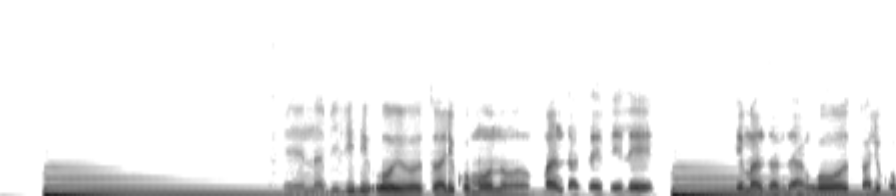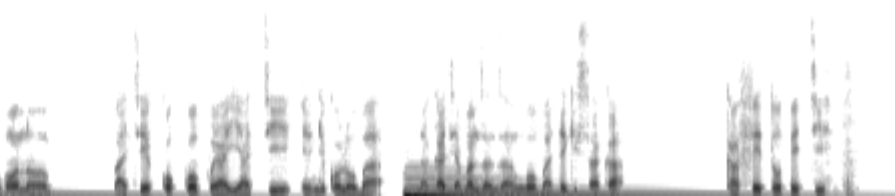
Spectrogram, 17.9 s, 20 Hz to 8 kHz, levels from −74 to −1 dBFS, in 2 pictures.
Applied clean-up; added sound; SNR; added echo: none; Bowed string instrument; 0 dB; none.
